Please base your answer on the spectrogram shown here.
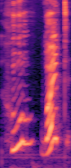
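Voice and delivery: high, loud confused yelp; sudden squeaky bewilderment; baffled. Retold or imitated. Asked if she's John from New Jersey, high baffled yelp.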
